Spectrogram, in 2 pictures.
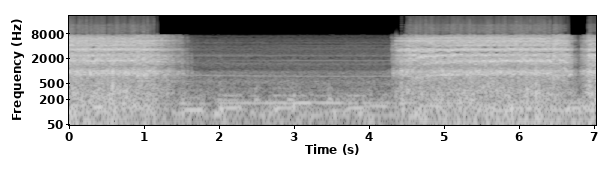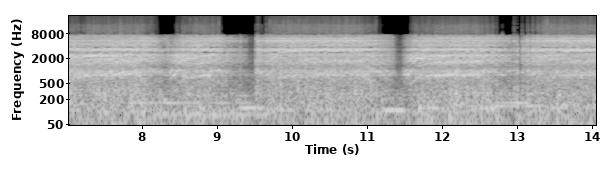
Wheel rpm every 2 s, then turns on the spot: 140, 0, 140, 160, 110, 140, 130.
8-10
